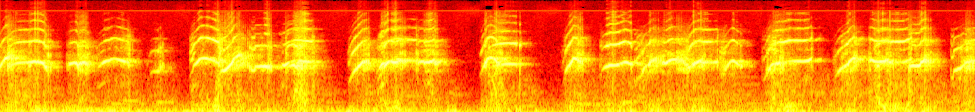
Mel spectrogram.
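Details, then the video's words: A beluga whale's busy chatter of short whistled squeals and chirps, some bending upward, others dipping, packed in quick bursts with tiny gaps, clean and unaccompanied. "Beluga Whale sound"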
